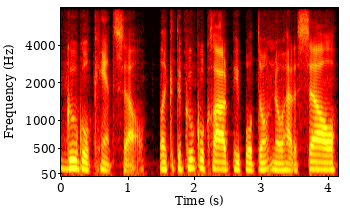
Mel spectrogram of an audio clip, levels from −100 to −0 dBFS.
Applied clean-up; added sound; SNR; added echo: neural mask model RNNoise.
